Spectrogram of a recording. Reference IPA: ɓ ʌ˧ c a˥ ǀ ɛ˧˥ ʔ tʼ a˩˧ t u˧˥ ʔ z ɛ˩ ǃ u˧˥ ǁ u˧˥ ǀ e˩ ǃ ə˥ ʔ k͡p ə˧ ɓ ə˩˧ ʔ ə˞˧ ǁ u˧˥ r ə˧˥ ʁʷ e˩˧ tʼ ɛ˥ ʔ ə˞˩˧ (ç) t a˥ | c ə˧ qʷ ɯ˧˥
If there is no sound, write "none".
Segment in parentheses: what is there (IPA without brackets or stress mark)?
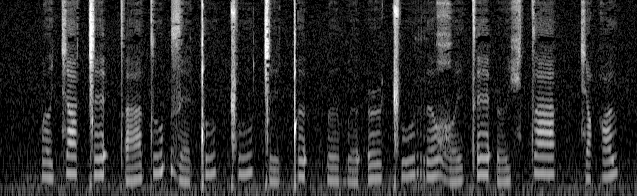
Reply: ç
